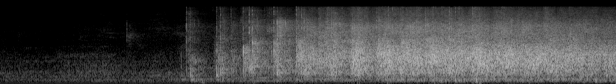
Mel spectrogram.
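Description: Church congregation applauding: a few separate claps about two seconds in, quickly swelling into full, steady applause.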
